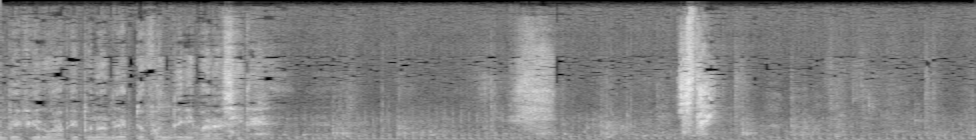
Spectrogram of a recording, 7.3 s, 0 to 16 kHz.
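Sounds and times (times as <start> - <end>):
pilot boat engine droning on a river: 0.0 - 7.3
speech: 0.1 - 2.2.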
